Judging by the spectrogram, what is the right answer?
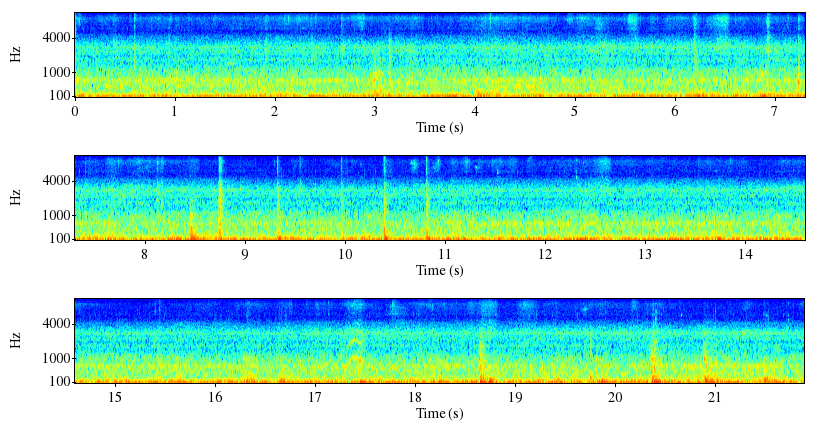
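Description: Long-distance passenger train running along the track: a steady low rumble with occasional sharp clicks and knocks from the wheels and carriage.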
